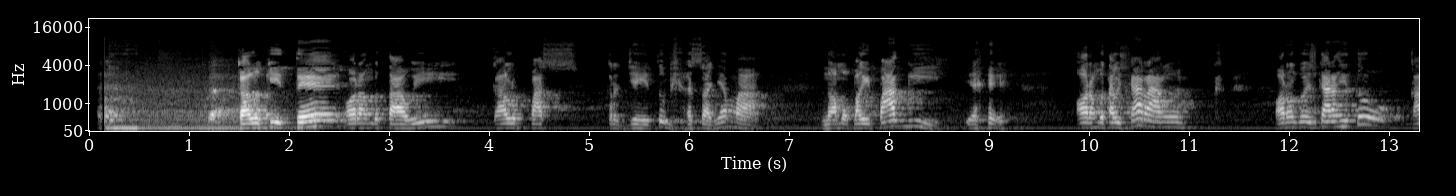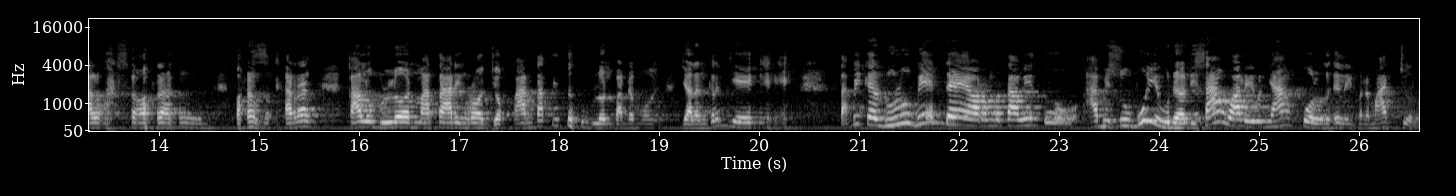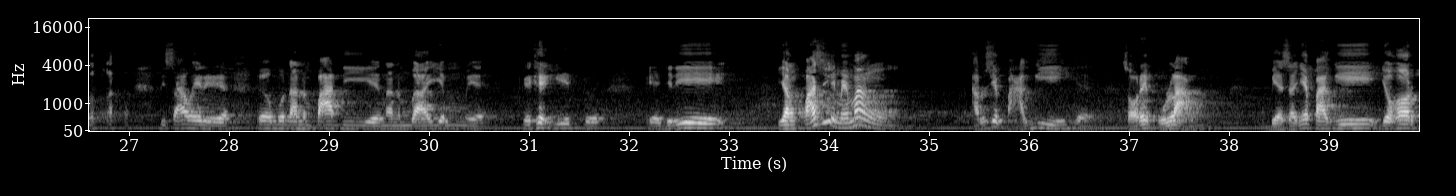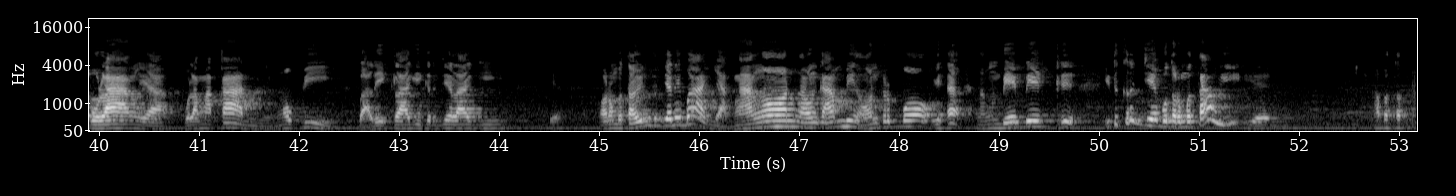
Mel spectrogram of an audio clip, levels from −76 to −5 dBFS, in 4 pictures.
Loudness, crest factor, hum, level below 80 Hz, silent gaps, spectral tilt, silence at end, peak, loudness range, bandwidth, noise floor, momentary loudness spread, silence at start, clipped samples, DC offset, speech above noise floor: -26 LUFS; 26 dB; none; -72 dBFS; none; -4.5 dB/octave; 0 s; -2 dBFS; 6 LU; 11 kHz; -60 dBFS; 17 LU; 0.1 s; under 0.1%; under 0.1%; 33 dB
